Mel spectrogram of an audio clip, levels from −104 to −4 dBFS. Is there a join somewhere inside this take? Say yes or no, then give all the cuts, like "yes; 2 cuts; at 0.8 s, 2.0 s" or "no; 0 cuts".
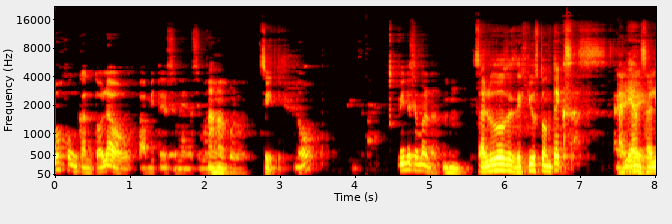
yes; 1 cut; at 5.5 s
